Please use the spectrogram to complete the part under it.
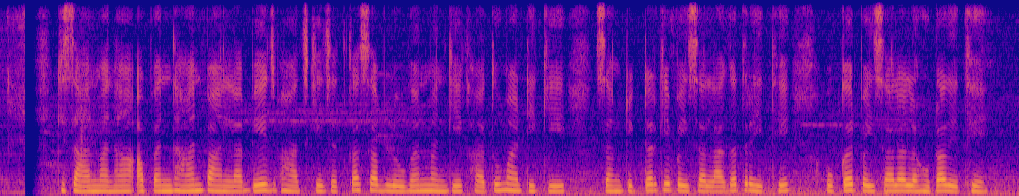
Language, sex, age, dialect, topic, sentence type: Chhattisgarhi, female, 41-45, Central, banking, statement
